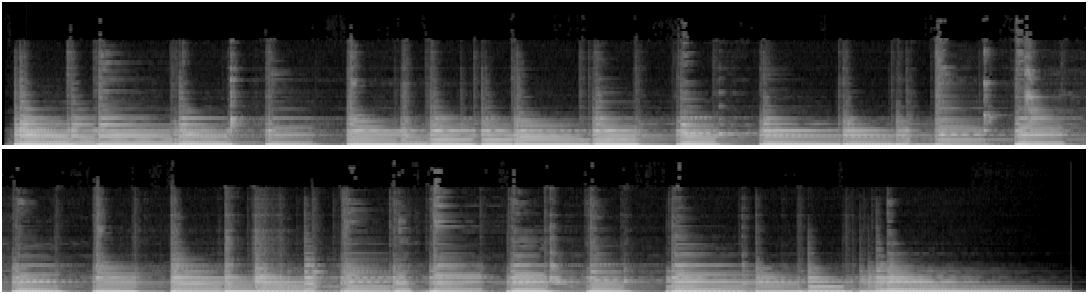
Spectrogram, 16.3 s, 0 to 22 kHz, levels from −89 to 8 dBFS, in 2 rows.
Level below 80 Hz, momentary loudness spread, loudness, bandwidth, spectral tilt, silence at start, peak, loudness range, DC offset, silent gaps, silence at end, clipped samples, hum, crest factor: -26 dBFS; 7 LU; -17 LUFS; 16.5 kHz; -6.5 dB/octave; 0.1 s; 0 dBFS; 4 LU; under 0.1%; none; 0.1 s; under 0.1%; none; 16 dB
